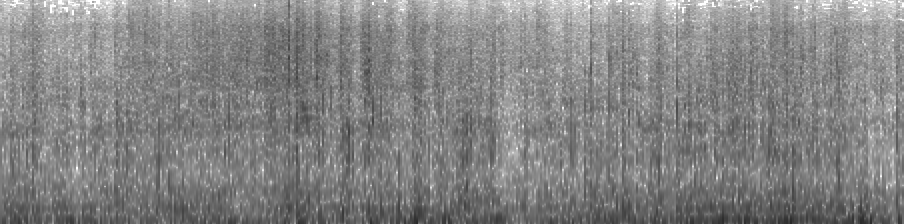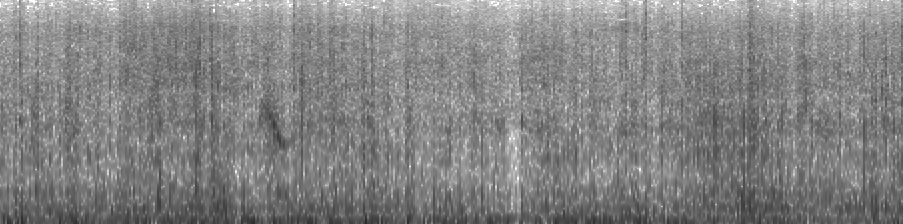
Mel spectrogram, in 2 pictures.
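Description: Mountain bike riding down a leaf-covered dirt singletrack: tires rolling and crunching through fallen leaves, with the bike's chain and frame rattling over bumps and wind rumbling on the microphone.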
